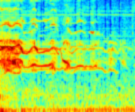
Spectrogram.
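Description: A person's high-pitched, wheezy laugh trailing off, a thin wavering squeal that slides down in pitch and fades out before the end.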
